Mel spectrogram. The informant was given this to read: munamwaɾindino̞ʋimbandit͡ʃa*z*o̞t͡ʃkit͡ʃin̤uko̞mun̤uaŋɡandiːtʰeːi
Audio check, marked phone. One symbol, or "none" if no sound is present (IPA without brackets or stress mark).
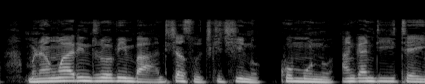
z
